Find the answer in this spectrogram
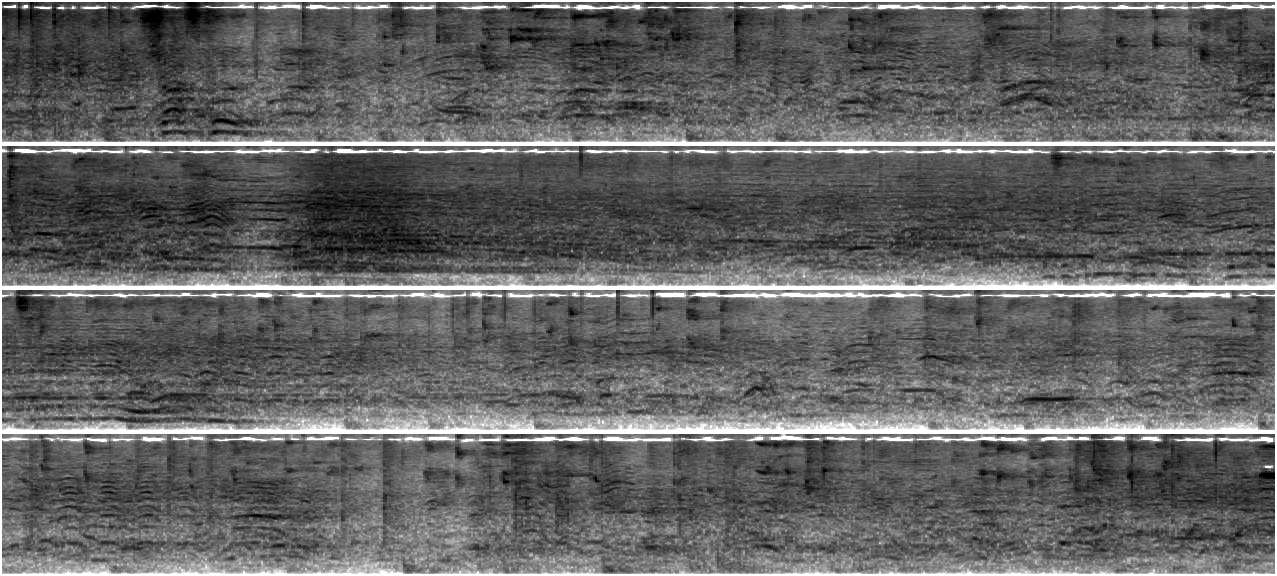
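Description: A basketball being dribbled on a hardwood gym floor, with scattered knocks from the ball. Spectators are talking and shouting, echoing in the gym, and the voices swell louder about ten seconds in.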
